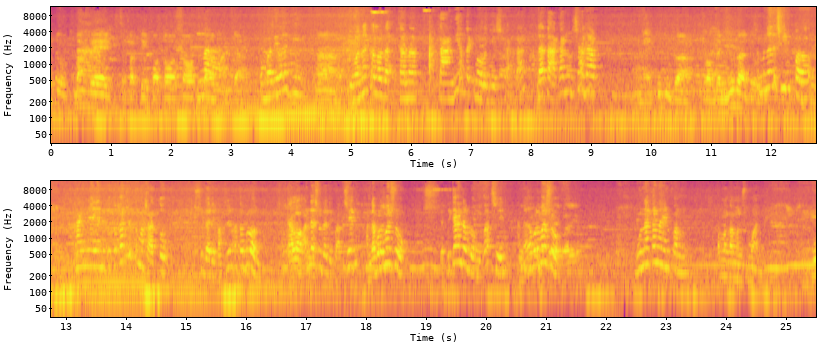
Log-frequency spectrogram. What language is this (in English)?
Indonesian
